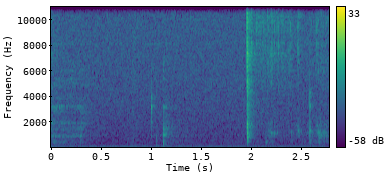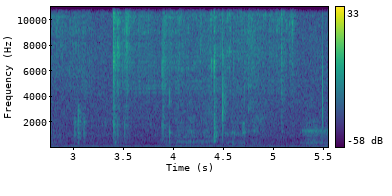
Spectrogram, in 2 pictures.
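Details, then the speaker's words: Series arcing at a loose connection made by bringing two brass stop ends together on a circuit protected by a Hager smart AFDD: irregular sharp snaps, crackles and pops over a steady low mains hum, yet the AFDD does not trip. "you can hear it snap crackling and popping away uh I'm really not sure why that's not tripping"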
